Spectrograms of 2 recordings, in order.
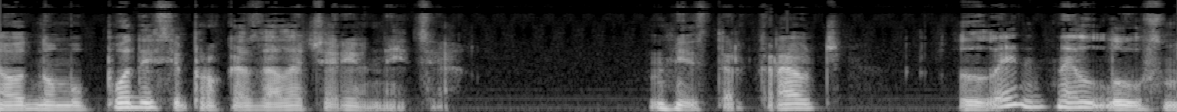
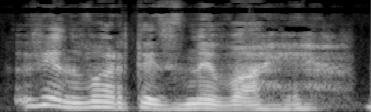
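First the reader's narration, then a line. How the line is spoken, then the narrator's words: Grumbled. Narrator (Ukrainian): буркнув містер Крауч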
